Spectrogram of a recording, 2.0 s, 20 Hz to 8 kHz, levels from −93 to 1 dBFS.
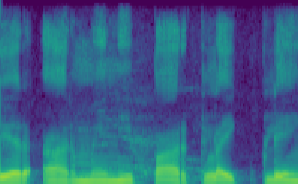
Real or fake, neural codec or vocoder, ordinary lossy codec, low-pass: real; none; none; none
